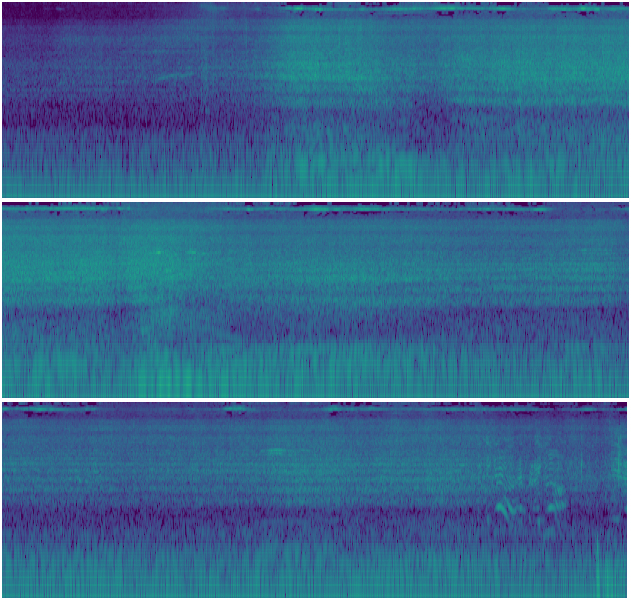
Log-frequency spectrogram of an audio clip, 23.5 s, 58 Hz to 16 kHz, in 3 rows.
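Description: Joyance JT30L-606 electric crop-spraying drone's rotors humming. The hum starts about three seconds in, is loudest around ten seconds in as the drone flies near, then settles to a steadier, slightly quieter hum as it moves off over the field.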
